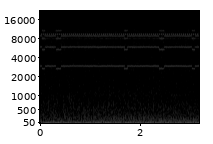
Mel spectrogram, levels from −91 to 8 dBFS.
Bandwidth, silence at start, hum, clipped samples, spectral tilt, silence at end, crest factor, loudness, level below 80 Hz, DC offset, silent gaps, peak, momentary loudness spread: 11.5 kHz; 0 s; 60 Hz at -80 dBFS; under 0.1%; -1 dB/octave; 0 s; 12 dB; -61 LUFS; -68 dBFS; under 0.1%; none; -50 dBFS; 0 LU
